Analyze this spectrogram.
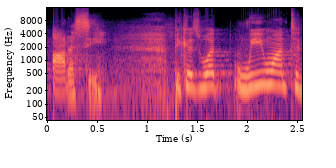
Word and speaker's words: OHDSI: informatics nobody remembers that everybody calls it Odyssey and don't spell it like The Odyssey as a journey okay it's ohd si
